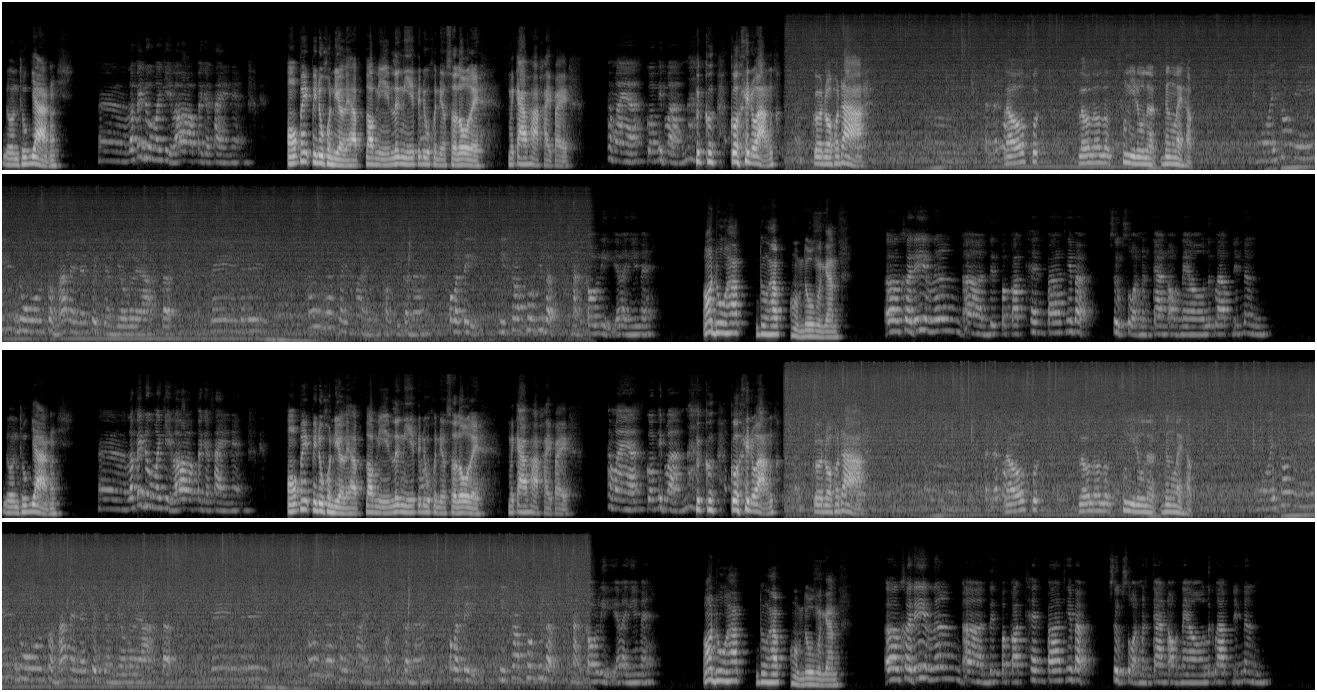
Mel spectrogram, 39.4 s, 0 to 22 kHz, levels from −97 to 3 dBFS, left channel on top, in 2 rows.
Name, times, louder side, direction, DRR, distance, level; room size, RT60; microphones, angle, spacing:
voice 1, 0.0-0.8 4.3-8.6 10.4-11.6 12.2-13.1 15.0-15.6 16.1-17.9 30.2-32.2, left 2 dB, 15° left, 0.4 m, -31 dB
voice 2, 1.4-3.7 6.2-6.5 9.1-10.5 11.9-12.0 13.8-15.2 18.8-22.3 22.8-23.7 24.3-26.1 26.4-29.5 32.9-36.0 36.3-38.7, right 2 dB, 25° right, 1.2 m, -42 dB
sound 1, 11.7-28.5, right 5 dB, 70° right, 1.1 m, -48 dB
Telephone, 13.7-17.8 18.9-24.6, left 2 dB, 85° left, 0.8 m, -57 dB
10.0 x 8.1 x 2.3 m
head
